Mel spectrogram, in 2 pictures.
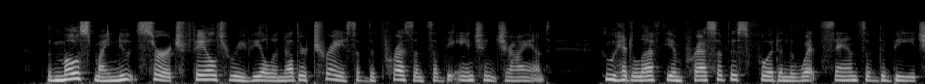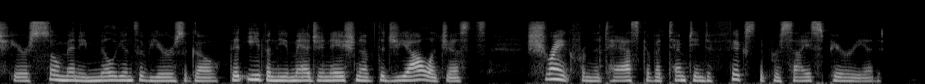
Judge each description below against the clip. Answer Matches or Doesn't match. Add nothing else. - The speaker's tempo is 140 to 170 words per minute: Doesn't match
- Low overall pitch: Doesn't match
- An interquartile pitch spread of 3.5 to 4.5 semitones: Doesn't match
